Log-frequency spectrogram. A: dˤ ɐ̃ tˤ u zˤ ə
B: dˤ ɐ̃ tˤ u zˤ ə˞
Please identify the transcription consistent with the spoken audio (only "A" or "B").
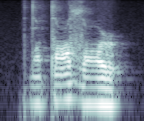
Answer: B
